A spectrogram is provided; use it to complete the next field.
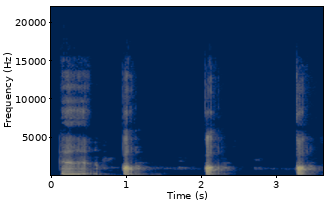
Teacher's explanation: تو اگر آپ اس قا کی آواز کو اپنے ہونٹوں سے ادا کرنے کی کوشش کریں، وہاں سے یہ آواز نکالنے کی کوشش کریں، تو آپ نہیں نکال پائیں گے، کیونکہ اس کی آواز وہاں سے نکل ہی نہیں سکتی. اس کی آواز کو نکالنے کے لیے آپ کو زبان کا پچھلا حصہ یوز کرنا پڑے گا، جو آپ کے پیلٹ کو لگے گا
